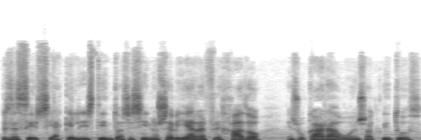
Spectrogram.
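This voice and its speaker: A man's voice: fairly high pitch, fast, faint music behind. A man reading scripted true-crime narration.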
